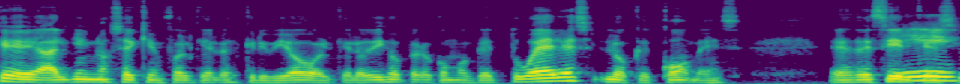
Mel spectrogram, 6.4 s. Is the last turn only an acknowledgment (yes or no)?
yes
